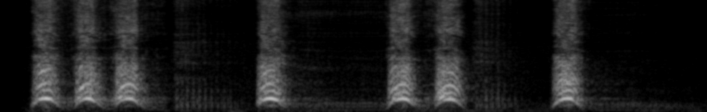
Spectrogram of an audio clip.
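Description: Dog barking seven times in short groups: three quick barks, a single bark, a pair, then one more.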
